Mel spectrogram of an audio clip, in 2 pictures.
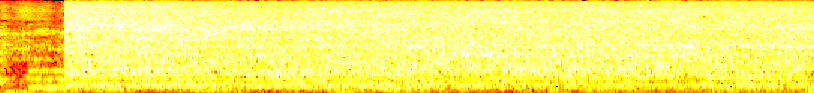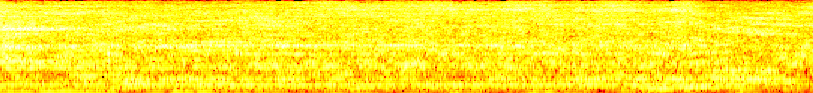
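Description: Handheld hair dryer blowing air through hair onto a round brush: a steady rush of air with a steady whine under it. It starts abruptly about half a second in and turns softer and duller about halfway through.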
